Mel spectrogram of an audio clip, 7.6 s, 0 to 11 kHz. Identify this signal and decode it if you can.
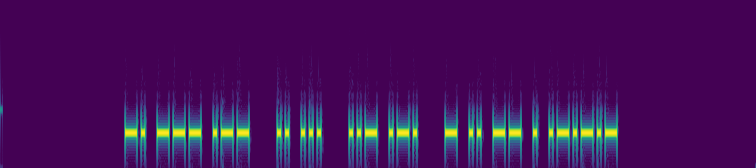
Morse code, heard as a keyed tone, about 30 wpm, 700 Hz. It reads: NOW IS UR TIME.
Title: Sentences from Top 100 Words and Abbreviations 30wpm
